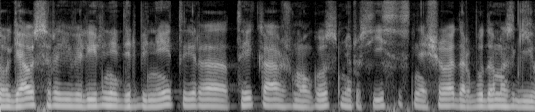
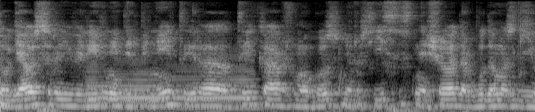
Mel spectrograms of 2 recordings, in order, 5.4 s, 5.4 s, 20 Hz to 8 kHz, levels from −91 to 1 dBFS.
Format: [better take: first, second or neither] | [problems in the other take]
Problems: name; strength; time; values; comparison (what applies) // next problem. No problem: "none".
first | background sound (Wind instrument, woodwind instrument); 10 dB below the speech // room echo; dies away in 0.3 s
